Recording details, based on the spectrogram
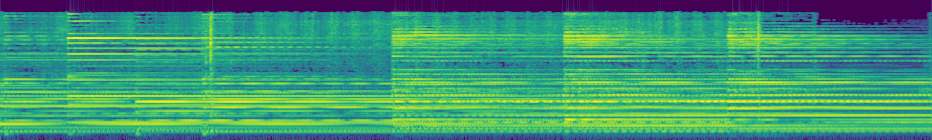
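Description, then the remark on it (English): A clock strikes the hour, with about five resonant chimes at a slow, steady pace, each ringing tone overlapping the next. The sound is fairly loud, and no one speaks. “As the clock strikes, and Cecil awakes once more”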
